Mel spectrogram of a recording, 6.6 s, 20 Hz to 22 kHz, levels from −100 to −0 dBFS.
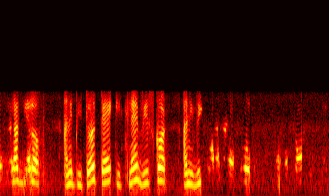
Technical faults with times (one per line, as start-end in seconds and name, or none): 0.00-6.59 AMR narrowband mobile codec
0.00-0.28 speech suppressed in double talk
5.06-5.12 other side's voice leaking through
